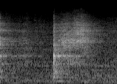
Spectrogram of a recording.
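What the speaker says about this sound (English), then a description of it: "Get this all nice and stirred up." A spoon or spatula scrapes and stirs sloppy joe meat in a pan, a brief scraping burst that starts abruptly mid-clip and lingers with faint sizzle, close and fairly loud.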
